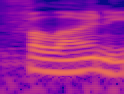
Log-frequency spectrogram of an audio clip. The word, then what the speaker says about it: Filoni: That the special features are quite extensive and fun, and there was a thing that Dave Filoni, is that how you say his name? Yeah, Dave Filoni.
